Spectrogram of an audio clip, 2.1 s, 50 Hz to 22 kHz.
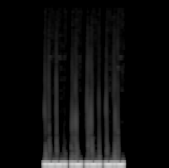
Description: Morse code, heard as a keyed tone, about 53 wpm, 700 Hz. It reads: PARK
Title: Sentences from Top 1300 Words - New Word Drill Alt - 50wpm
